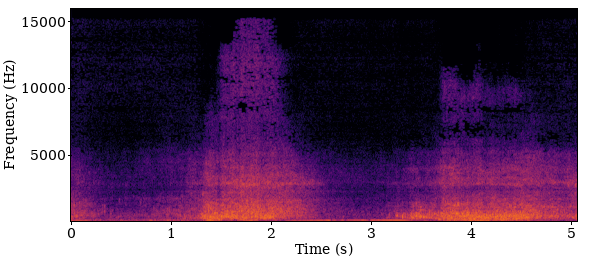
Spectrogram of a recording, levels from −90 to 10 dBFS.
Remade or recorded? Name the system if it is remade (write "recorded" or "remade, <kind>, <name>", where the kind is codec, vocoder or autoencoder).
remade, autoencoder, DAC-VAE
